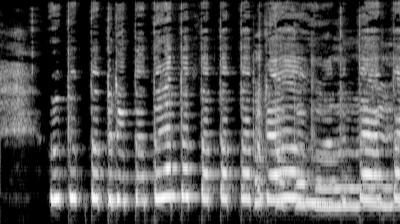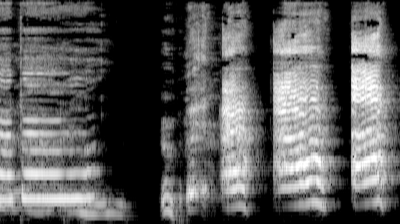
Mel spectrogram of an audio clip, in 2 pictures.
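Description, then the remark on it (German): A human voice imitates a raptor's scream with strained, screechy, pitch-bending vocal cries, a long wavering shriek followed by several shorter squawking bursts, loud. “Ist das jetzt der neue Raptorenschrei?”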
